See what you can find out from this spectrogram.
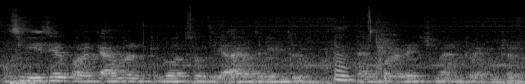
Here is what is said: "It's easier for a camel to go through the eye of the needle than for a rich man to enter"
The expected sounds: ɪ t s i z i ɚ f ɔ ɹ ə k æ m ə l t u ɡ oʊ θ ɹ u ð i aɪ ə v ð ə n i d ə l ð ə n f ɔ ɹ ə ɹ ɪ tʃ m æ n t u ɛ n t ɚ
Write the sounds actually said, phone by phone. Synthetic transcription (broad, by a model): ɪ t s i z i ɚ f ɔ ɹ ə k æ m ə l t u ɡ oʊ t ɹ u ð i aɪ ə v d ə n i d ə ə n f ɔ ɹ ə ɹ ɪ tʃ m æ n t u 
